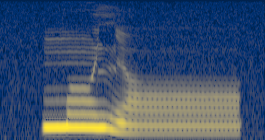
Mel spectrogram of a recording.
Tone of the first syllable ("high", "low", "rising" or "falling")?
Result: high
